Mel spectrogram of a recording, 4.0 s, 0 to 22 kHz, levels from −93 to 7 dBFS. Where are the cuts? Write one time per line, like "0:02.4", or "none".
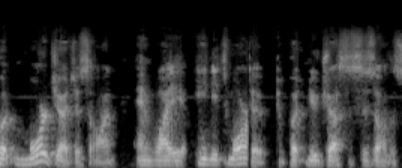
0:01.2
0:01.8
0:02.5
